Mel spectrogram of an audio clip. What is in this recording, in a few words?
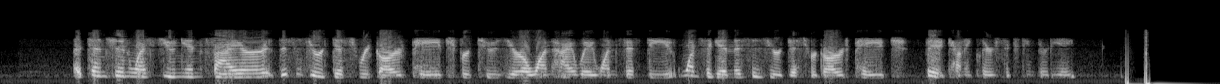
West Union Fire, dispatch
